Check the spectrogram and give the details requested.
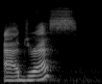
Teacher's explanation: s's together at the end of a word mean mean that the S is going to say s and not its z sound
